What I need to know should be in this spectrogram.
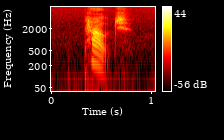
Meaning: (noun) 1. A small bag usually closed with a drawstring 2. An organic pocket in which a marsupial carries its young 3. Any pocket or bag-shaped object, such as a cheek pouch
- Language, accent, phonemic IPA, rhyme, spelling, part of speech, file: English, US, /paʊt͡ʃ/, -aʊtʃ, pouch, noun / verb, En-us-pouch.ogg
